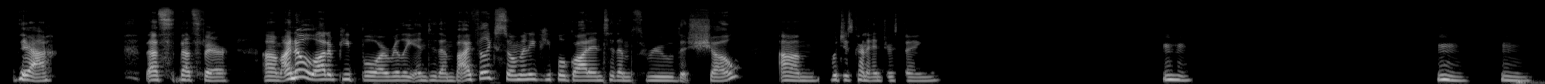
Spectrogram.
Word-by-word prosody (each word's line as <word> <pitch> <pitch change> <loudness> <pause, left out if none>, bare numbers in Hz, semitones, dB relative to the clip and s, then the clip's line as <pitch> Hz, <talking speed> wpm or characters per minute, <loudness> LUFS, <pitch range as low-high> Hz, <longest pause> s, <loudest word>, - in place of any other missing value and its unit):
Yeah, - - +5 1.0
that's 210 +1 +3
that's 205 -2 -1
fair. 170 -2 -1 0.3
Um, 190 -1 +2
I - - +10
know 330 +1 +8
a - - +5
lot 225 +1 +7
of 225 - +1
people 210 -5 -2
are 180 0 +1
really 185 -1 -3
into 180 +2 -5
them, 175 -1 -4
but - - +1
I 220 - +5
feel 275 +5 +1
like 290 -1 -2
so 215 -3 0
many 230 +2 +1
people 220 0 -3
got 185 -2 +3
into 185 +2 -3
them 180 -2 -3
through 180 -1 -4
the 165 - -5
show, 180 - -3 0.4
um, 180 -2 0
which 210 0 -4
is 200 - -4
kinda 195 -5 -2
interesting. 175 0 -8 2.2
Mhm. 210 -3 0 2.5
Mm, 190 -6 +1 0.4
mm. 170 -3 -5
190 Hz, 140 wpm, -27 LUFS, 175-215 Hz, 2.5 s, I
